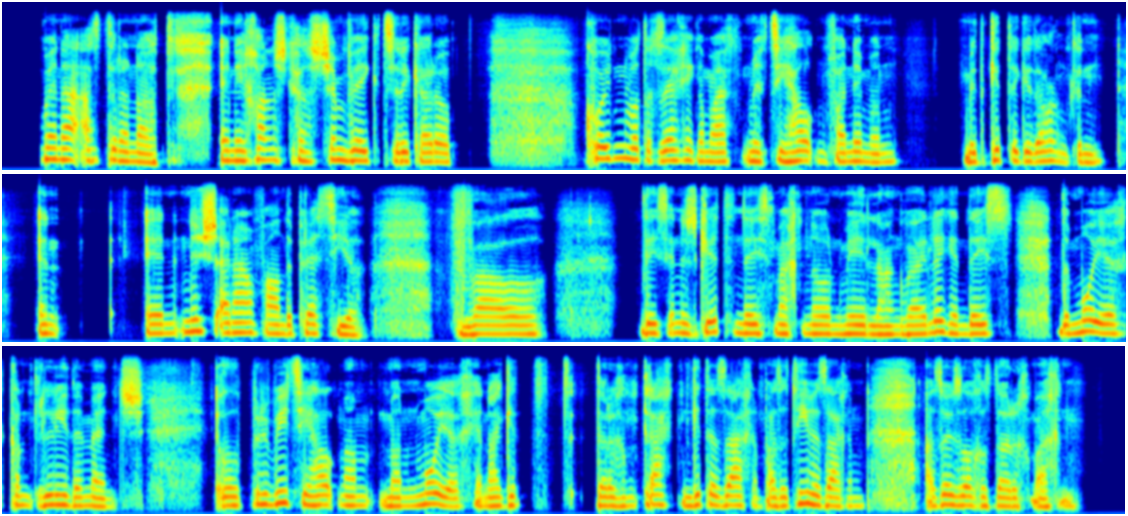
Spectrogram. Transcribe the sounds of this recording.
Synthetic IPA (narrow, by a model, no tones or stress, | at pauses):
ɪχbɪnaʔa̰stəɾənɔtɪnɪχhɔnɪʃt̚kʰaɪnʃɪmveɪkt͡sɪɾɪkʰaɾʊp̚ | kʰoɪdn̩vɔlˠtɪχzɛχəɾɡəmaχtmɪχt͡sɪɦalˠtn̩fanɪmən | mɪtɡɪtəɡədaŋkn̩ | ɪn | ɪnːɪʃtaɾaːnfalˠndɪpʰɾɛsiə | valˠ | deːsɪnɪʃtɡɪtɪndeːsmaχtnnːɔɾmeːɾlˠaŋɡvaɪlˠɪɡɪndeːsdɪmoɪəχkʰɔntɾɔlˠiːdɪmɛnt͡ʃɪzɔlˠpɾubiːt͡sɪɦalˠtn̩amanmoɪəχɪnaɡɪtd̥ɔɾχntɾaχtn̩ɡɪtəzaχn̩pʰɔzɪtiːvəzaχn̩a̰zoɪzɔlˠɪχəsdɔɾχmaχn̩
